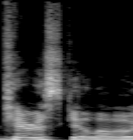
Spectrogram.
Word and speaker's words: Carrasquillo: Carrasquillo. Okay, that's right, the American version.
